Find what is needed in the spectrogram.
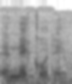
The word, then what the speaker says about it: iniquity: The significance of that word becomes very clear if we'll just let the emphasis fall on the first syllable. Now look at the first syllable of the word iniquity.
